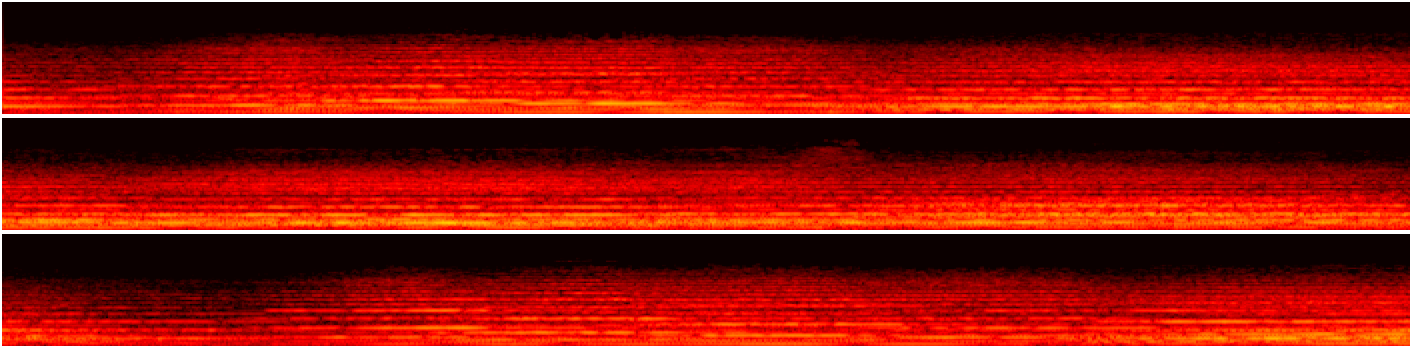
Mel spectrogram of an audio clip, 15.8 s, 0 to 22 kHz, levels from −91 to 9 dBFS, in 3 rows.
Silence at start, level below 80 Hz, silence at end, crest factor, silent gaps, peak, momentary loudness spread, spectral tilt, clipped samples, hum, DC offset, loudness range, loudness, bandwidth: 0 s; -64 dBFS; 0 s; 14 dB; none; -20 dBFS; 10 LU; -8 dB/octave; under 0.1%; none; under 0.1%; 6 LU; -36 LUFS; 7.2 kHz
